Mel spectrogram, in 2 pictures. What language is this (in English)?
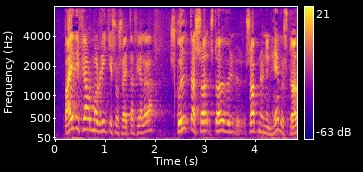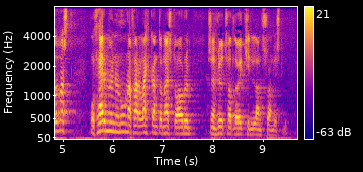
Icelandic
